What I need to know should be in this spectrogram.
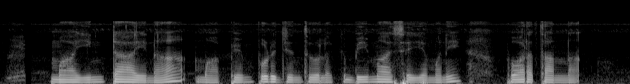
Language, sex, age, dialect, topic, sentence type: Telugu, male, 18-24, Southern, banking, statement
